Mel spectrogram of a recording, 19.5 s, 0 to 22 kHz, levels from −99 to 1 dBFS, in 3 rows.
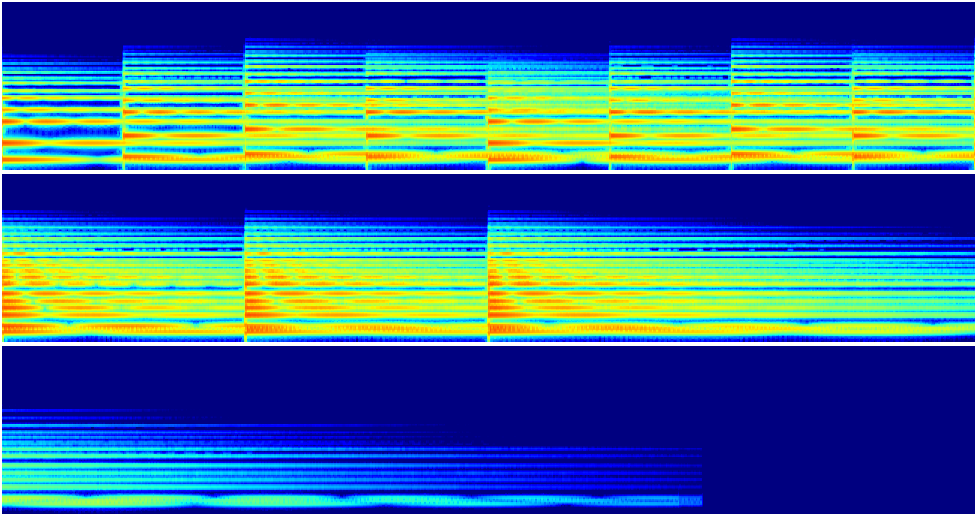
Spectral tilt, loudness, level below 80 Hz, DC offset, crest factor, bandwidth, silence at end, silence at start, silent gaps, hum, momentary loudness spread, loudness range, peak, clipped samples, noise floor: -3 dB/octave; -20 LUFS; -74 dBFS; under 0.1%; 20 dB; 7.8 kHz; 5.55 s; 0 s; none; none; 15 LU; 14 LU; -2 dBFS; under 0.1%; under -90 dBFS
